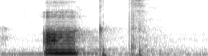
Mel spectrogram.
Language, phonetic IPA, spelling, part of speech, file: Ukrainian, [akt], акт, noun, Uk-акт.ogg
- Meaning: 1. statement, report, certificate (document) 2. action, act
